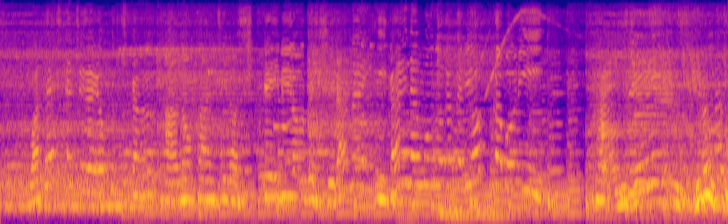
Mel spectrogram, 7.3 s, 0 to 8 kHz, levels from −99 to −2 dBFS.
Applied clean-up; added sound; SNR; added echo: none; none; none; reverberation time 0.4 s.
